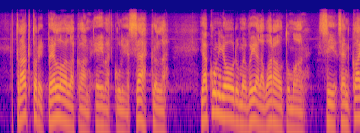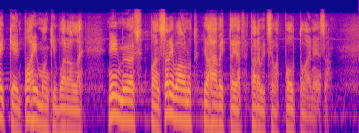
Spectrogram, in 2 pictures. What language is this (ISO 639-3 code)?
fin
